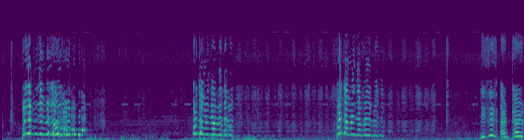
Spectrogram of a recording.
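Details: Turkey gobbling in reply to a person speaking to it. Four loud, rattling gobbles come about three seconds apart, the last one brief, over a low rumbling background.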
